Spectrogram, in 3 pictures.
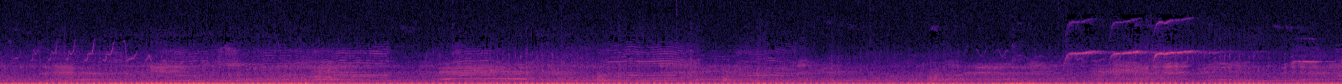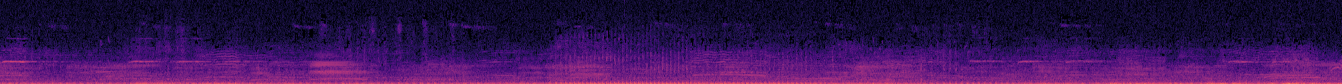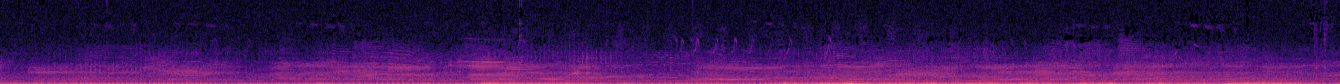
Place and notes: Otterburn Artillery Range
Shepherds herding their flock along side the entrance gate to Otterburn Camp.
